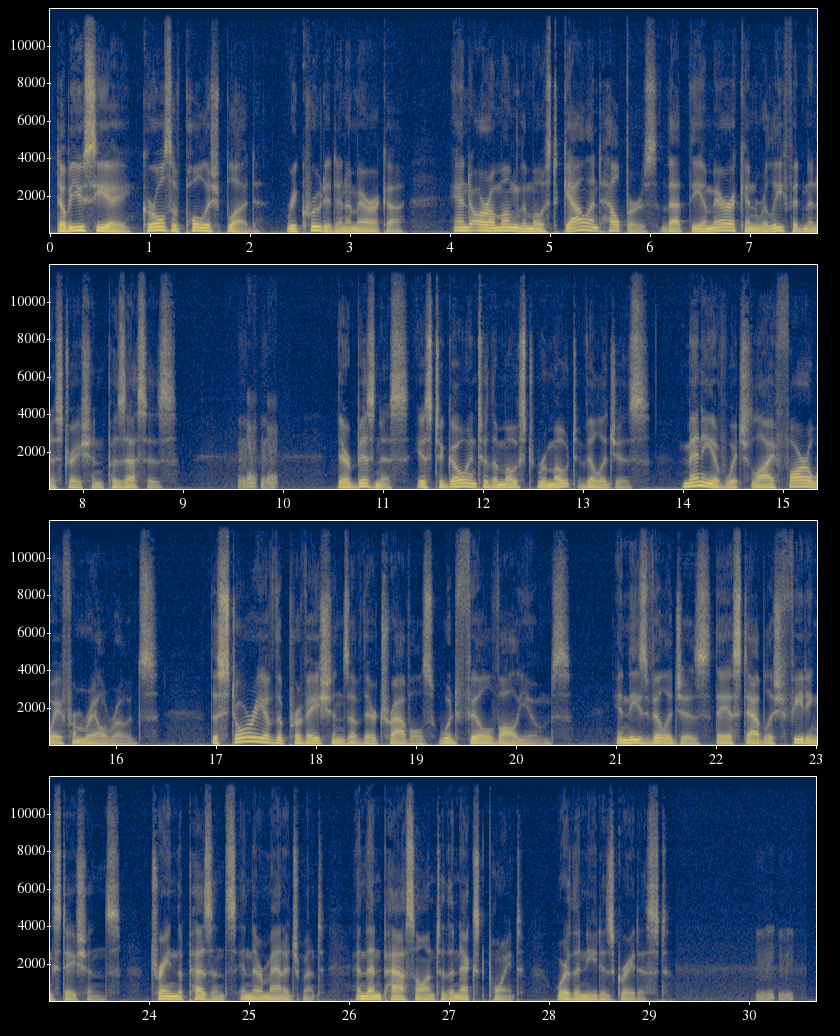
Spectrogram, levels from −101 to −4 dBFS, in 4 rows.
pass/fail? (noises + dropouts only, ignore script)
fail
